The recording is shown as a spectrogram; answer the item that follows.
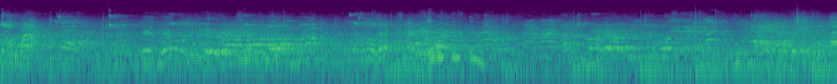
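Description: A basketball bouncing on a gym floor during live play, amid many overlapping voices of players and spectators shouting and calling.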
